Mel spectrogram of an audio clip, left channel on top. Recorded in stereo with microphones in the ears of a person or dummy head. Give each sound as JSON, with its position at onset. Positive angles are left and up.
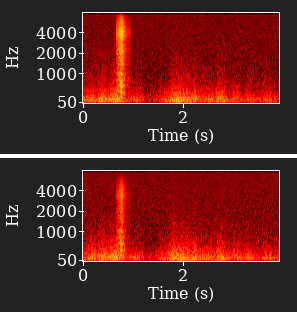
{"t": 0.7, "sound": "a whoosh", "side_deg": 40}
